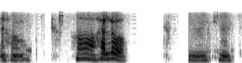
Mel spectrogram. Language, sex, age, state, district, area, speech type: Odia, female, 60+, Odisha, Gajapati, rural, conversation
